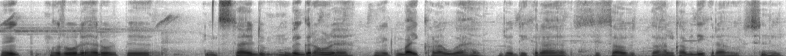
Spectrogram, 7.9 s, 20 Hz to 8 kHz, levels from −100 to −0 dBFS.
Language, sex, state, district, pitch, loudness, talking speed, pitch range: Hindi, male, Jharkhand, Deoghar, 110 Hz, -20 LUFS, 175 wpm, 105-120 Hz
